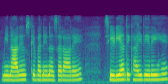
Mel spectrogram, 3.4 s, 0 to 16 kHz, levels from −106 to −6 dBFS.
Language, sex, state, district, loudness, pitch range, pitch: Hindi, female, Madhya Pradesh, Bhopal, -16 LUFS, 195-210 Hz, 205 Hz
